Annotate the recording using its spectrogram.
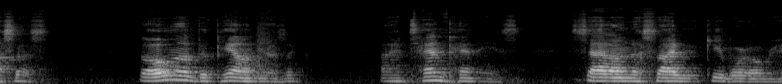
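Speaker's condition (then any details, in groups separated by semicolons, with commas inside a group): ALS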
